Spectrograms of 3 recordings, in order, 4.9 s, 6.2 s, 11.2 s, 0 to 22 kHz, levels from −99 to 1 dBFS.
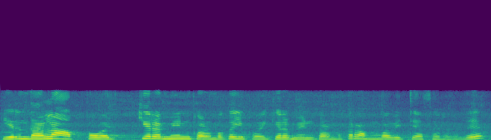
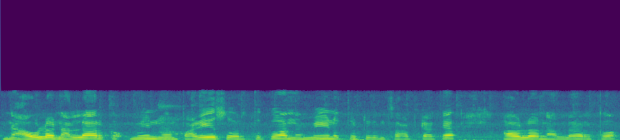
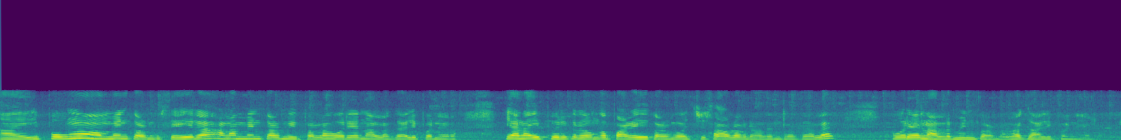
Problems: background conversations at intervals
